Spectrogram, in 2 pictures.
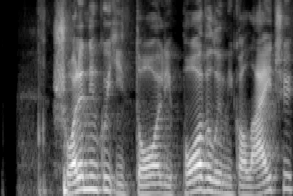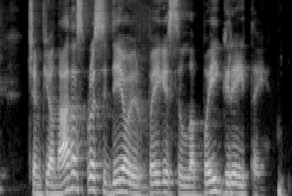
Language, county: Lithuanian, Kaunas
